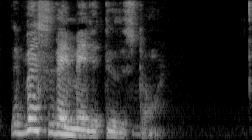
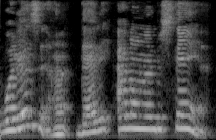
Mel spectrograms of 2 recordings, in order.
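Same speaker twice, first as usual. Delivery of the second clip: put-on higher girlish voice, confused; young daughter puzzling over her father's lesson; puzzled little girl; 12 semitones higher than usual. A narrator's reading. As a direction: play the small daughter who doesn't get it.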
